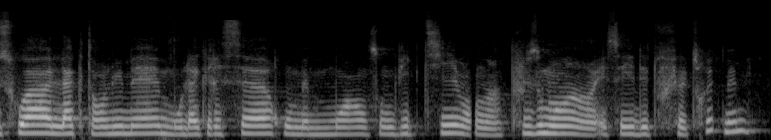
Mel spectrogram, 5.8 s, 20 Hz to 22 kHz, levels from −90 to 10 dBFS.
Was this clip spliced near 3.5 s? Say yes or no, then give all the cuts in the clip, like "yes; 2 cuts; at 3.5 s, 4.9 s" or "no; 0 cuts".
yes; 1 cut; at 3.5 s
